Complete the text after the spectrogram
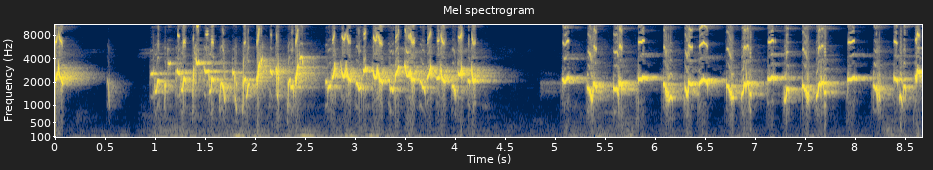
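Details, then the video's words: Sooty-headed bulbul singing gacor tarung ngalas ropel: a lone whistle, then long runs of quick, bubbly, slurred whistles, rising and falling, split into two bursts by a brief silence, with a faint low hum early on. "KICAU SUARA trucukan gacor TARUNG NGALAS ROPEL"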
